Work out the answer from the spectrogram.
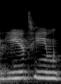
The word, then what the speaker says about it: guillotine: the printers i now have this professional cutting guillotine i said it wrong to my sister and she laughed at me so it's a guillotine cutter i can cut like 30 sheets at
